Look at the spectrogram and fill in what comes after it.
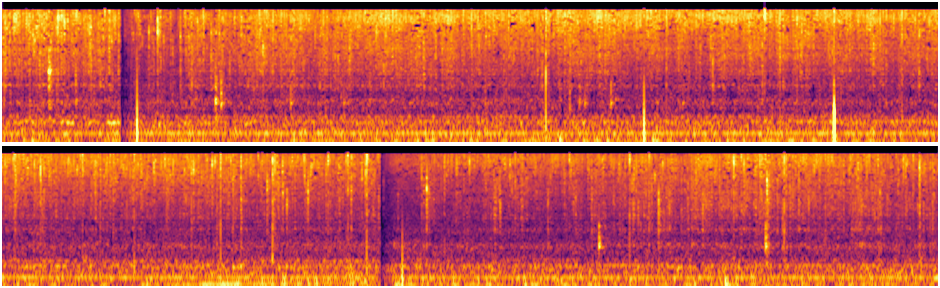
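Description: Diced onion, carrot, sweet corn and green beans sizzling in oil in a nonstick frying pan while a spatula stirs them, with a few light taps; the sizzle breaks off briefly twice.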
